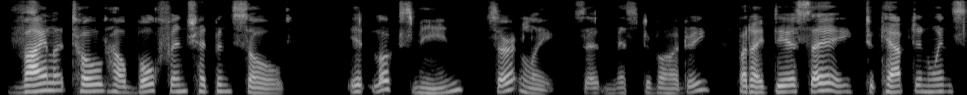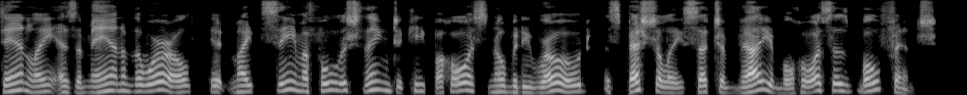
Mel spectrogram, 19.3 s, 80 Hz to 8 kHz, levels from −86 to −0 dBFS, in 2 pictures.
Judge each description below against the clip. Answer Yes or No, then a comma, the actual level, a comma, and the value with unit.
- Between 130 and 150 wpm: Yes, average, 140 wpm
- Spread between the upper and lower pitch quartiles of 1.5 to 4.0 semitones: Yes, average, 3.7 semitones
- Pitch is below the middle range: No, high, 190 Hz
